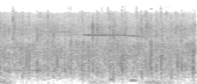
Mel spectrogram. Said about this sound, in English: Can we just give him an applause?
